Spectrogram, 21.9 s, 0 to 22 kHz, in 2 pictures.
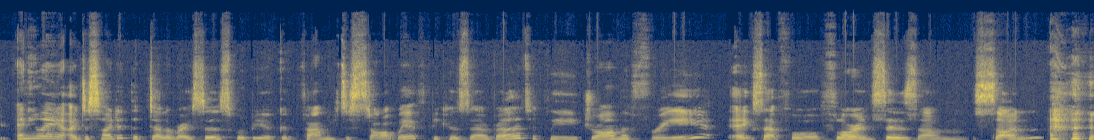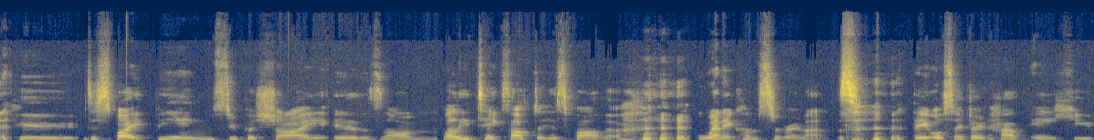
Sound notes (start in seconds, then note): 10.5 giggles; 17.2 laughs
